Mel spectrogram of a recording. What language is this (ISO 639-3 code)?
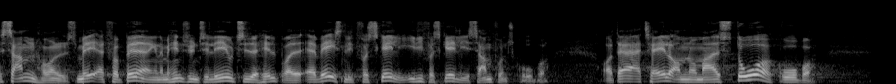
dan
